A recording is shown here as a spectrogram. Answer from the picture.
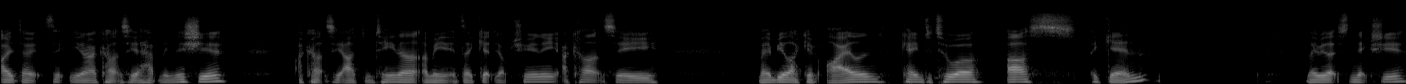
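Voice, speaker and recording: A man with an Australian accent speaks at a moderate pace in a fairly low voice, his intonation fairly even and his long pauses frequent, on a very clean recording with a silent background. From Australia, raised in a New Zealand family. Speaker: sports podcaster. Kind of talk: casual sports commentary podcast.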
